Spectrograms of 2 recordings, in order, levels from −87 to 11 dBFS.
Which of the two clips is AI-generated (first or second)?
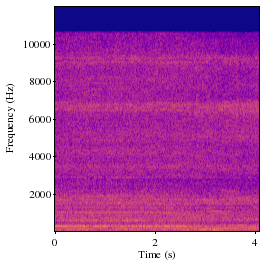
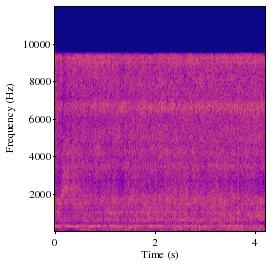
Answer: second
